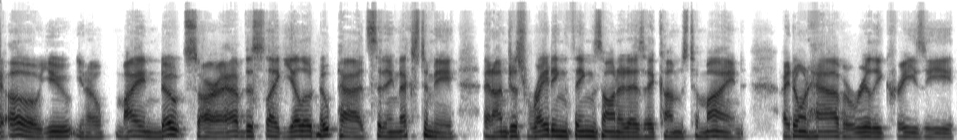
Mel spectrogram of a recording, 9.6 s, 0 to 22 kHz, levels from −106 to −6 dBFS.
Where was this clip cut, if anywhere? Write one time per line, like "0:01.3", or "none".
none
